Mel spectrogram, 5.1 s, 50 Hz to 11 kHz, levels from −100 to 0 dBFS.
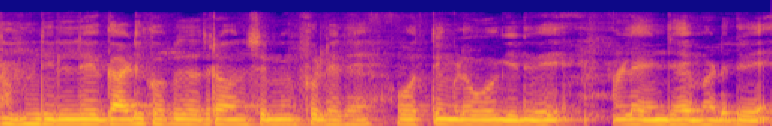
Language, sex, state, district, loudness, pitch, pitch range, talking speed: Kannada, male, Karnataka, Shimoga, -16 LUFS, 120 Hz, 115-120 Hz, 165 wpm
